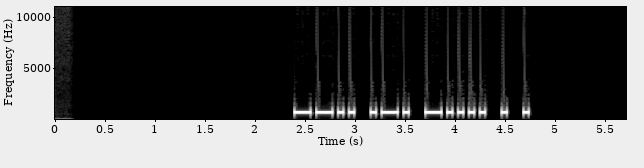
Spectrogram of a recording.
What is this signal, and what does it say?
Morse code, heard as a keyed tone, about 22 wpm, 700 Hz. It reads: ZR6EE
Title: DXCC-100 Call Signs - 5 Characters - Repeated 2x - 22wpm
